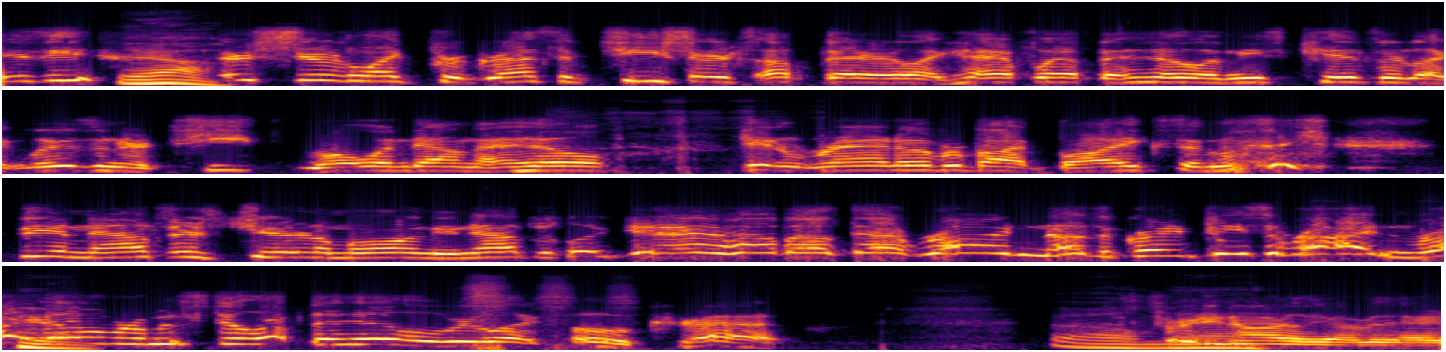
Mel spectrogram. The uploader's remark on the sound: phoned us up this morning on his way to North Carolina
